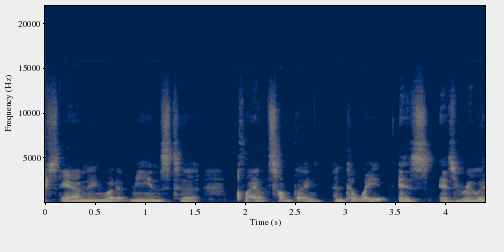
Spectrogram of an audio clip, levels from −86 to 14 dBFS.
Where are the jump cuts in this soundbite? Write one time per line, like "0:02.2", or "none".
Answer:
0:03.4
